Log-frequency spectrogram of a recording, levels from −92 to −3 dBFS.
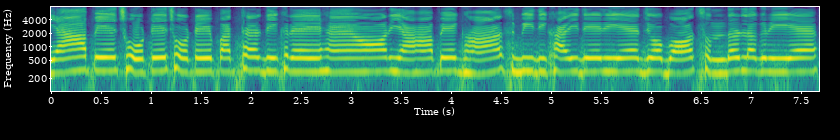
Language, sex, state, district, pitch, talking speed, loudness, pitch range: Hindi, female, Rajasthan, Bikaner, 280 Hz, 180 wpm, -10 LUFS, 280-290 Hz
